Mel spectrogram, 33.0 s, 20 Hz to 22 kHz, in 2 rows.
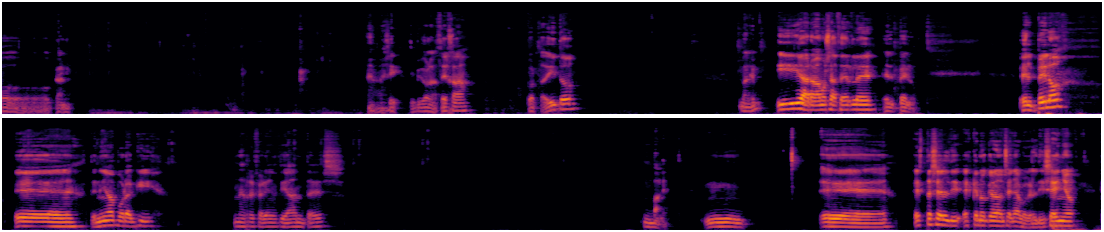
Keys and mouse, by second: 0.3 right click, 1.1-2.4 middle drag, 1.3 f, 2.4 right click, 2.7 f, 3.1-11.8 middle drag, 3.5 Tab, 4.6 a, 11.8 right click, 12.3-32.9 middle drag.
